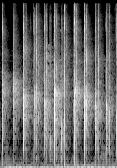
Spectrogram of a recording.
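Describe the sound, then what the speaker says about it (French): Sparse clapping from a small audience cheering on a team that reached the final for a best-newcomer prize, about a dozen distinct claps in a loose, uneven rhythm, close and moderately loud with no voices. "Applaudissez, wesh"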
